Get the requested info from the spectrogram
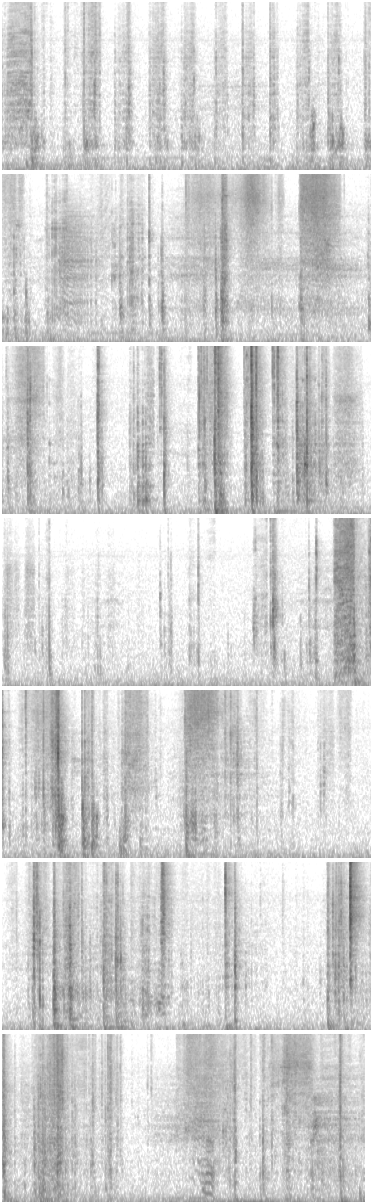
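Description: Craft paper being handled on a scoring board: irregular rustles, scrapes and light taps, with a few sharper clicks about twelve seconds in and near the end.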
